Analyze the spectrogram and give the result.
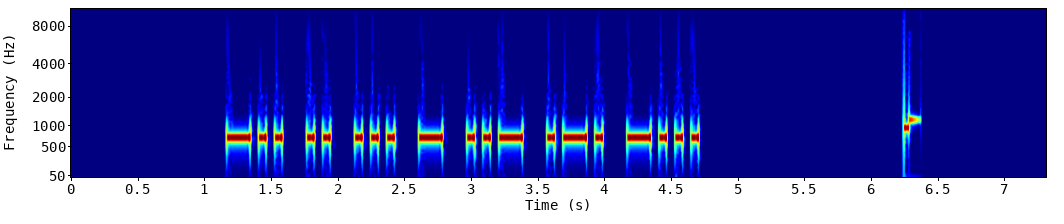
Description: Morse code, heard as a keyed tone, about 20 wpm, 700 Hz. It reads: DISTURB
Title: 7 Letter Words - First 3 Letters Given - 20wpm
